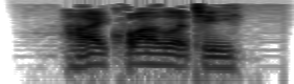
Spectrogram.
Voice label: "high-quality", English; adjectives

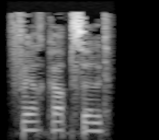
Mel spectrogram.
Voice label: "verkapselt", German; adjectives

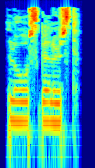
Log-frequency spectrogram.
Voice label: "losgelöst", German; adjectives

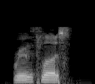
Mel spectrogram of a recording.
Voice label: "ruthless", English; adjectives

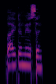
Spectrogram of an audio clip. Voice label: "beigemessen", German; adjectives

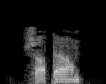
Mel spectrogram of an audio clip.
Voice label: "shutdown", English; nouns

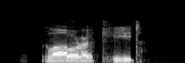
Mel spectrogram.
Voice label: "Lorikeet", English; nouns

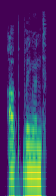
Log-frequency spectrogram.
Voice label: "abbringend", German; adjectives

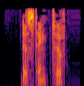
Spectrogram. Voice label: "distinctive", English; adjectives

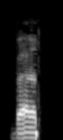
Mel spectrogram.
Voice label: "bad", English; adjectives

